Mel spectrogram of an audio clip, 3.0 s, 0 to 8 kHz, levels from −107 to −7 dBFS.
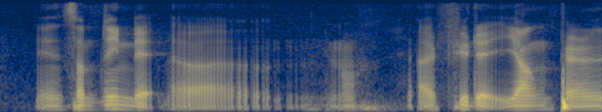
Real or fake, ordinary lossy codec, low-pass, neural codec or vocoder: real; none; 7.2 kHz; none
